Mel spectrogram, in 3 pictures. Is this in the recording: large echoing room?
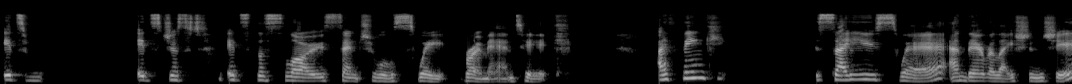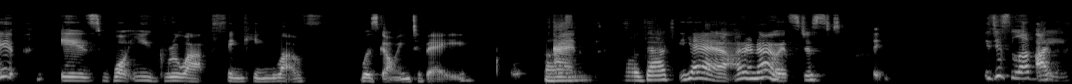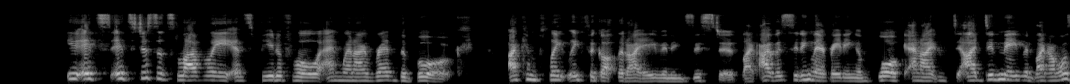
no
